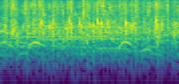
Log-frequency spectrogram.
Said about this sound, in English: We're going to unveil the stamp. They unveiled the U.S. Postal Service's newest stamp. Did everyone ooh and ah and applaud? Yes. Oh, yes. It was quite a moment.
